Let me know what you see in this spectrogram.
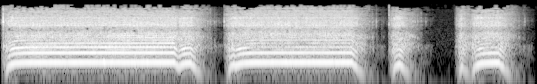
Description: Motor, Small; Vibrating With Buzz, Start Run Spurts Stop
